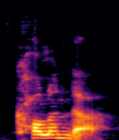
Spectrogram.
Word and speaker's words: colander: This is a colander, colander. 3 sounds, colander, colander.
